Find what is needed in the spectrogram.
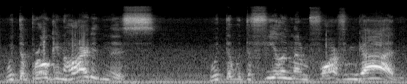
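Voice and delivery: dance with the words; fervent preaching. Real, not acted. Preacher describing his dance, rapt and high.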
